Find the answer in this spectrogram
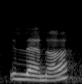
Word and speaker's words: Elena: Elena. Rhymes with Vienna.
